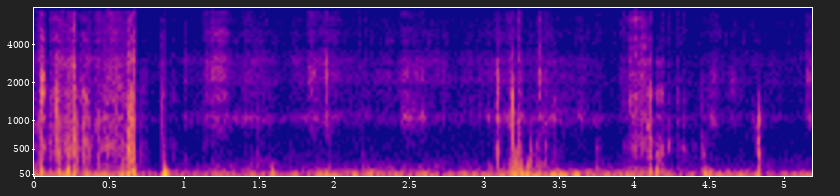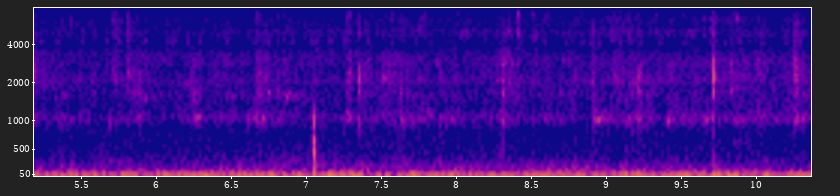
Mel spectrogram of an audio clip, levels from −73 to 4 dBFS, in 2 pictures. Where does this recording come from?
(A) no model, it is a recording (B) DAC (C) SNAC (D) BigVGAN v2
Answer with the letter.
A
